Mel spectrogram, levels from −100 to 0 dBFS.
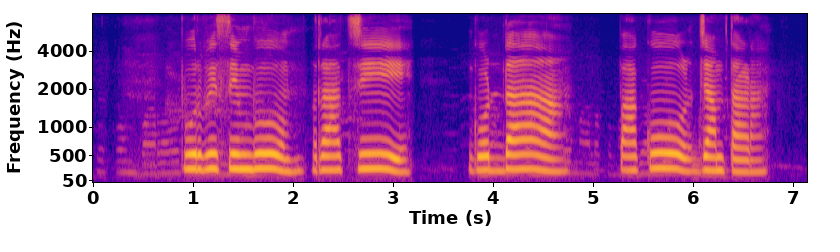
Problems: background conversations at intervals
